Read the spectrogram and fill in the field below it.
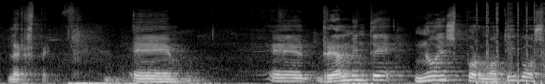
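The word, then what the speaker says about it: LESRPE: lobo dentro del LERSPE, es muy difícil de pronunciar, por eso la mayoría de la gente dice LESPRE, pero es LERSPE.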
